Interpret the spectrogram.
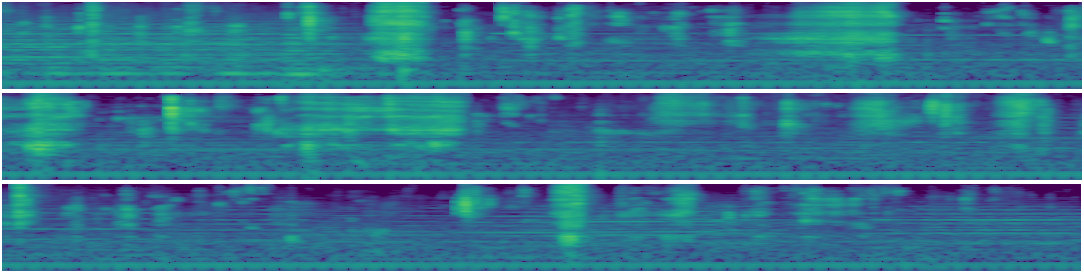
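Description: Chewing and biting into a rice ball (jumeokbap) soaked in tteokbokki broth, irregular mouth sounds with several louder bites, over quiet background music.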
